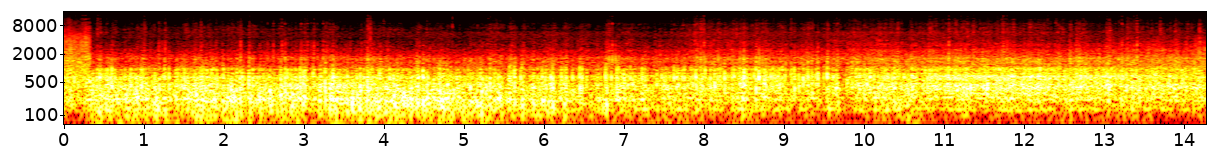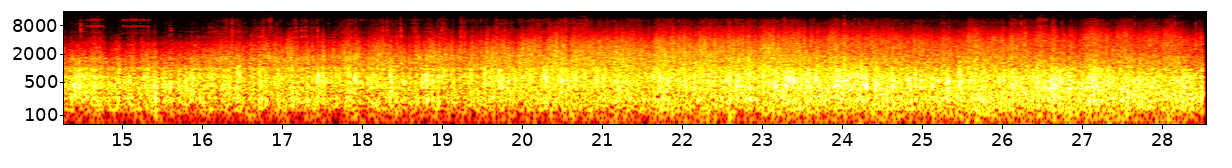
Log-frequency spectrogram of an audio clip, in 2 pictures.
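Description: Iceboat's steel runner skating fast over hard, clear pond ice: a steady, grainy rumble that spreads higher about halfway through.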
